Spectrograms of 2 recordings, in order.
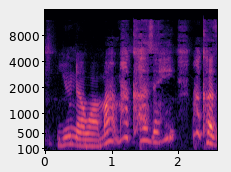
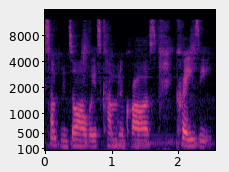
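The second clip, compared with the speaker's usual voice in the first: ordinary talk, nothing marked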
